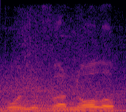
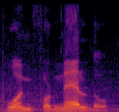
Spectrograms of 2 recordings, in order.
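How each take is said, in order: First: The place name comes out garbled. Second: The place name comes out cleanly. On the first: The speaker calls it wrong. "Absolutely butchered that" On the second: The speaker calls it right. "the proper way of saying it"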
